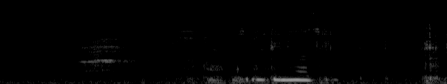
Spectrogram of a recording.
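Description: A short, faint sambar deer alarm call about a second in, a sign that a tiger is nearby. Hushed whispering voices follow.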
